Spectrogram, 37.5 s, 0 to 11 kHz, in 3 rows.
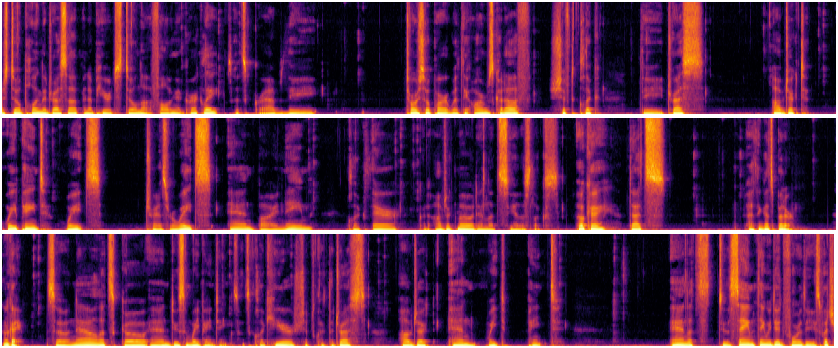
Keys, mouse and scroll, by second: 1.7-2.7 scroll up 1, 2.7 click, 3.4-4.7 drag, 4.7 scroll down 1, 5.0-8.3 middle drag, 8.3-9.3 shift+drag, 9.3-11.3 middle drag, 11.3-16.1 drag, 17.0-21.9 drag, 21.9-23.0 middle drag, 23.0 scroll up 1, 23.1 middle click, 23.8-25.1 drag, 25.2-28.2 middle drag, 28.2-34.3 drag, 34.3 alt+z, 34.9 middle click, 35.2 scroll up 2, 35.5 ctrl+middle click, 36.4-37.5 scroll up 4, 36.6 shift+middle click.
